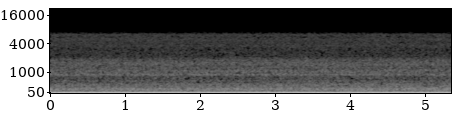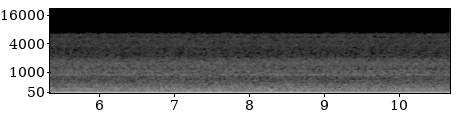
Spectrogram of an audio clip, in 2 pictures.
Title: 2016 Ford Explorer Rough Idle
